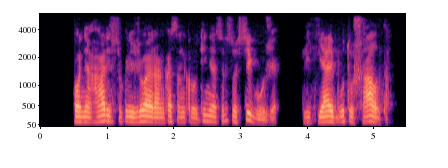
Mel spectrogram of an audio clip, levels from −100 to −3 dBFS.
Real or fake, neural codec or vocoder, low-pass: fake; vocoder, 22.05 kHz, 80 mel bands, Vocos; 5.4 kHz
